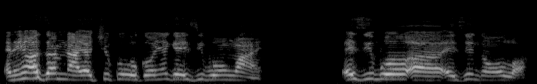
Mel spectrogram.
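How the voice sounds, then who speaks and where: A woman's voice: on the high side, fairly quick, no echo, low-quality recording. Playful woman, casual chatter and prayer, dry close sound. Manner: laughing, playful, prays in Igbo. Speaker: Twitter Space speaker. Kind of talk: casual chat, prayer in Igbo.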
